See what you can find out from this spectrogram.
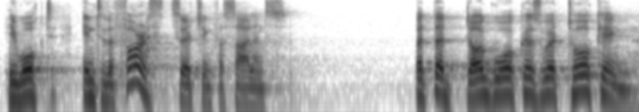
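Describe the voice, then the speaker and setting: A man in his thirties reads a children's story aloud on stage in a deliberate, expressive way with pauses. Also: fairly high pitch. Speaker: children's author reading aloud. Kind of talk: storybook reading to an audience. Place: large theatre stage, indoors. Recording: reverberant theatre hall.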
